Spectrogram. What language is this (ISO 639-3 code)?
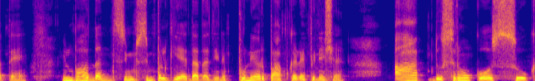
hin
